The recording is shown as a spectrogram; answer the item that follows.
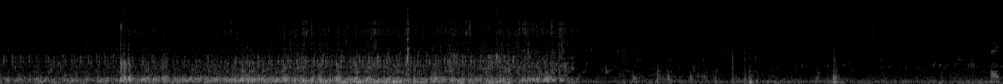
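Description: A fishing boat's outboard motor, throttled right down, runs with a rough, uneven low sound for the first half. It cuts off suddenly about halfway through, as the boat is stopped over a marked fish, leaving a quiet drift with a few light knocks.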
